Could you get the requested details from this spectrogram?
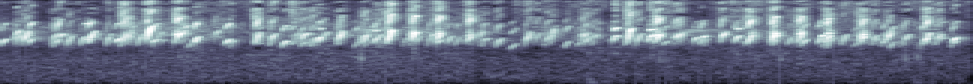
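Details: European goldfinch song used for stimulating birds: continuous rapid twittering with tinkling chirps and buzzy trills packed closely together, high-pitched and unbroken, over faint background hiss.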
